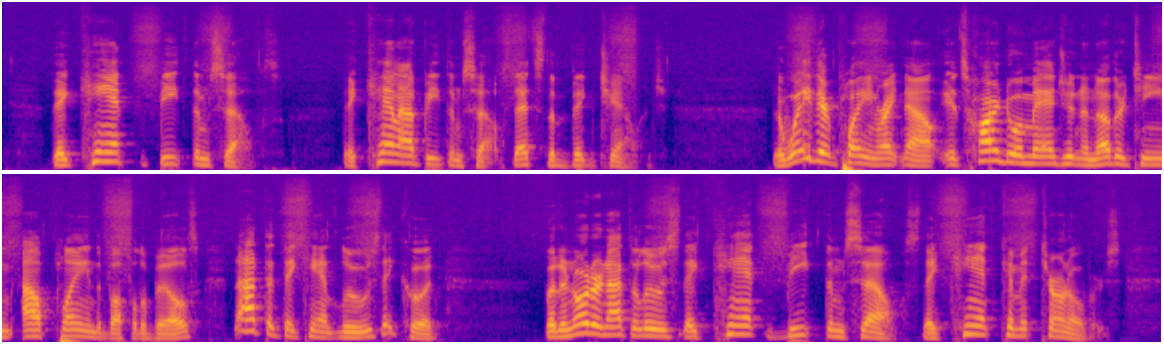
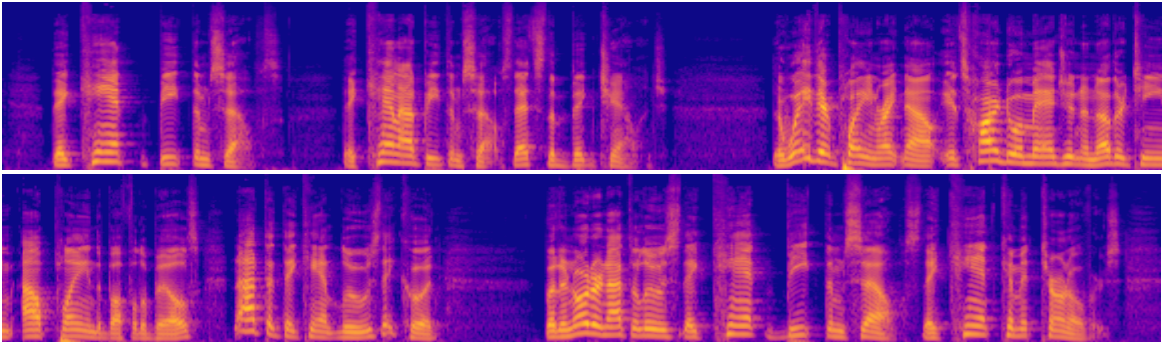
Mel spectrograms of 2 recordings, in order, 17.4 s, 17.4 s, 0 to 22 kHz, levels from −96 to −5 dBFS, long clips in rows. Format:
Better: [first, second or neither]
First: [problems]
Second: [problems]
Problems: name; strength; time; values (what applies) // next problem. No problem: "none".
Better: second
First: hiss; faint; throughout; 20 dB below the speech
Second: none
